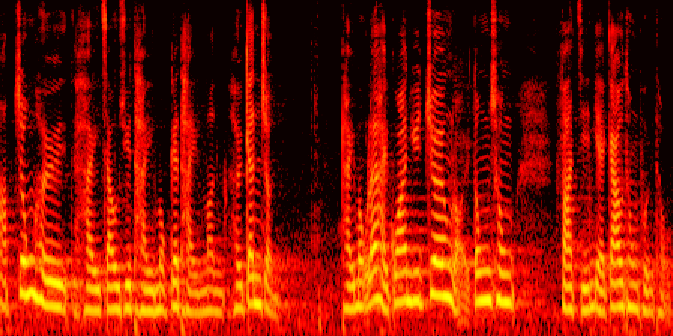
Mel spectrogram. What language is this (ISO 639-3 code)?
yue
